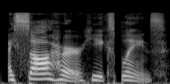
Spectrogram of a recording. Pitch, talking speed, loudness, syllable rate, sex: 205 Hz, 175 wpm, -17 LUFS, 4.0 syllables/s, female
